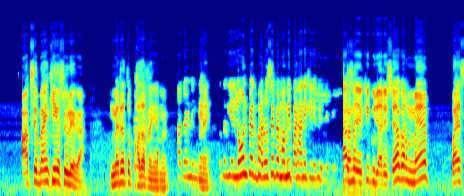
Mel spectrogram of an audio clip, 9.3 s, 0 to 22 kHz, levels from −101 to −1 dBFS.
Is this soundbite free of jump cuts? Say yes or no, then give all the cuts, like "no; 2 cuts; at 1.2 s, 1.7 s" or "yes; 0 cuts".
no; 2 cuts; at 1.8 s, 6.9 s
